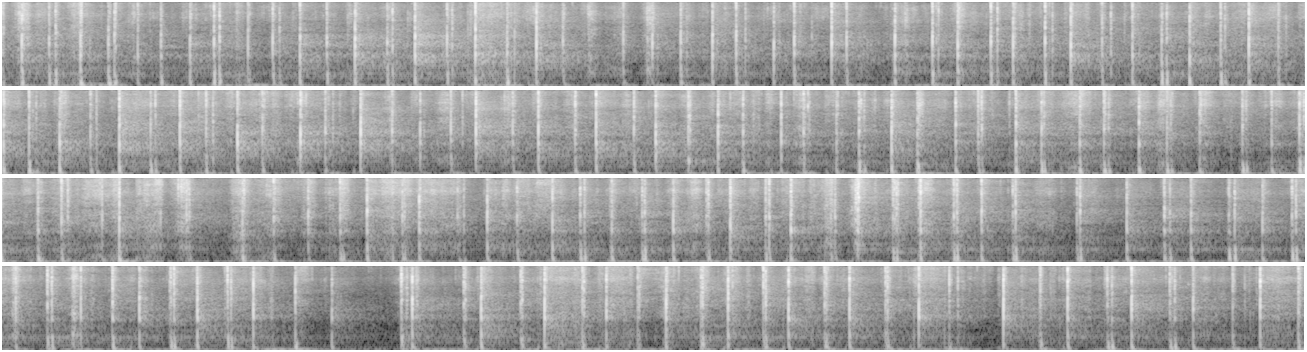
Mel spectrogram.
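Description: Fingers tap and scratch rapidly on a hard object close to a microphone.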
